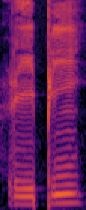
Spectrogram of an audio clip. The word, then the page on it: ríipiñ: Apatani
